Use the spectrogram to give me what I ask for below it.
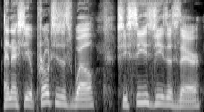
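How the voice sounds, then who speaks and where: A man's voice: medium pitch, lively intonation, normal speed, pushed and bright, dry recording, studio quality. Casual slangy man retelling scripture. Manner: casual and slangy, with frequent repeats and fillers. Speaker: speaker retelling a Bible story. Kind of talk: casual storytelling sermon.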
